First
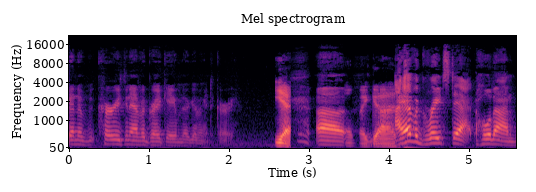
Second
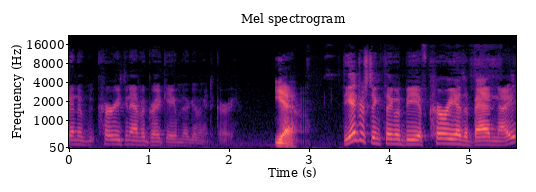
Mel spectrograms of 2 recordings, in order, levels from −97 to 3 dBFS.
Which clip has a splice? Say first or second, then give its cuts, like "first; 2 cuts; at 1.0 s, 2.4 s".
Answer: first; 1 cut; at 2.8 s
